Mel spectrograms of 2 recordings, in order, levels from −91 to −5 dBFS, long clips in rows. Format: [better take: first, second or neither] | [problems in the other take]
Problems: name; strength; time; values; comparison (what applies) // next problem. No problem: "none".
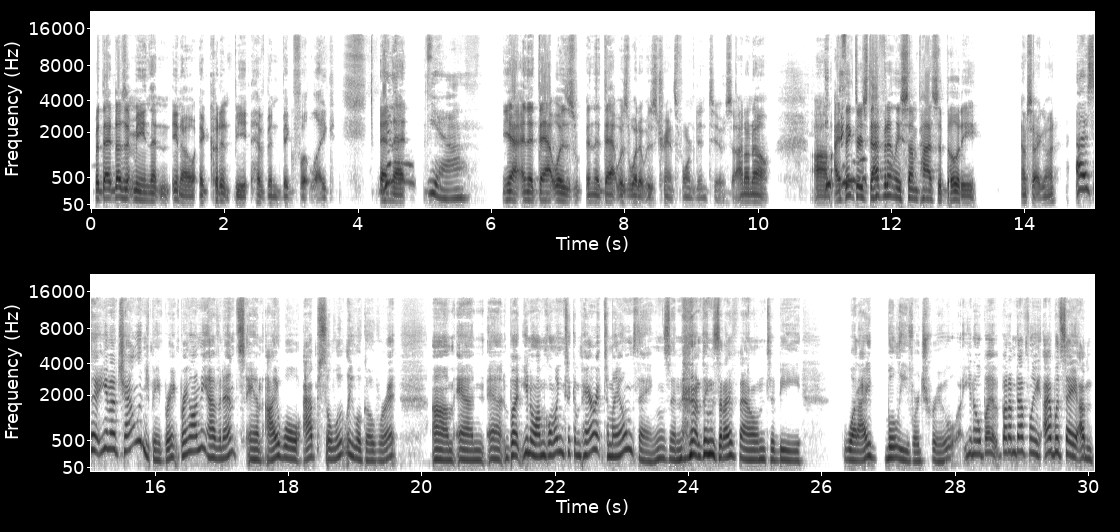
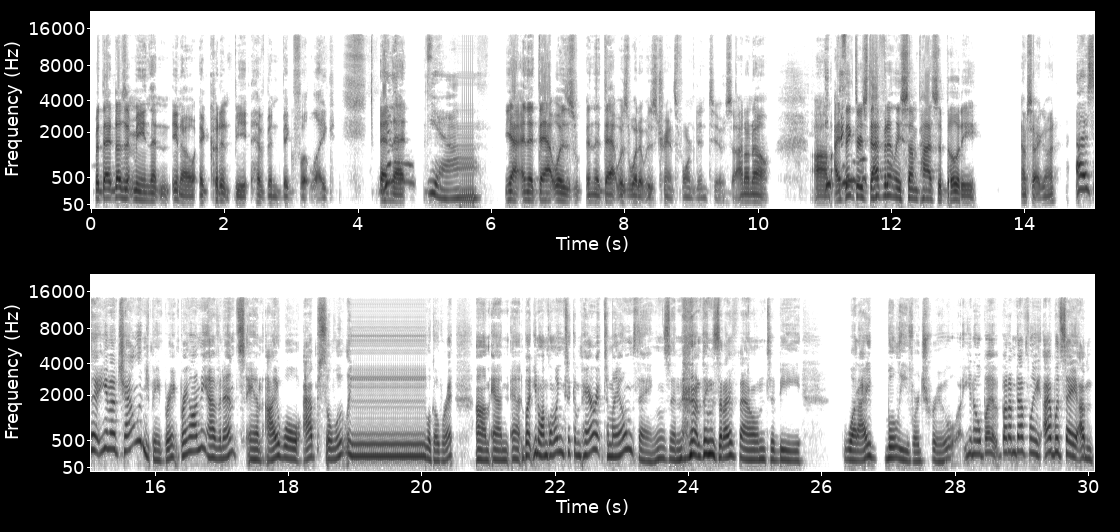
first | audio freezing; at 5.5 s and at 19 s for 1 s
